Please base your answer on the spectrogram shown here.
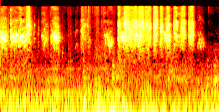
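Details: Budgerigar warbling in quick grating bursts of high chirps, a brief lull near the middle before a second dense run of scratchy notes.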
